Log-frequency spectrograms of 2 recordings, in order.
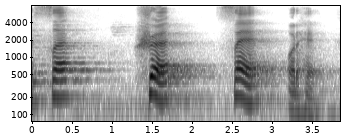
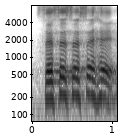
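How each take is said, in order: First: "स, श, से और है" as separate sounds with clear pauses; correct sibilant demonstration. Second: "से, से, से, से है" rattled off as one identical sound; wrong, undifferentiated sibilants. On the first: Teacher modelling fricatives for students, "स, श, से और है" spaced and distinct. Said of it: "इसका उच्चारण कैसे होना चाहिए". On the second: Teacher showing students what to avoid, "से, से, से, से है" run together identically. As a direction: run "से, से, से, से है" together without pauses, all alike. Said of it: "ऐसे नहीं बोलना है आपको". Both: Shown as a demonstration.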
